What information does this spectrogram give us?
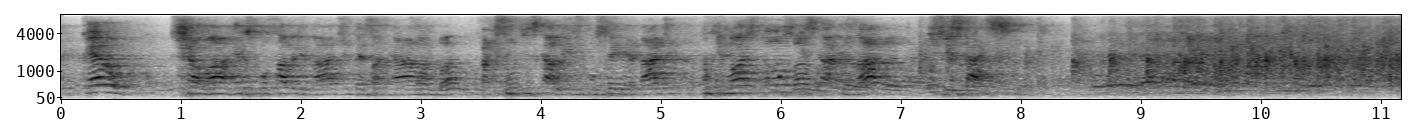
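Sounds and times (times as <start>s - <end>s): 
speech: 0.2s - 10.5s
applause: 7.1s - 11.1s.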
